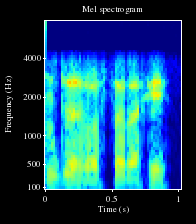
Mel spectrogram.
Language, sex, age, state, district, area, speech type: Nepali, male, 45-60, West Bengal, Darjeeling, rural, conversation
